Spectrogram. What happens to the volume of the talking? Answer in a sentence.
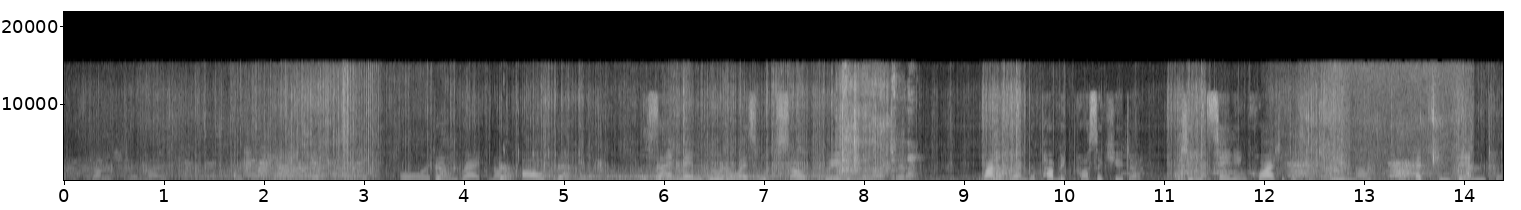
The loudness of the talking goes up.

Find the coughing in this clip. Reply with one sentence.
You can hear the coughing from 7.8 to 8.6 s.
